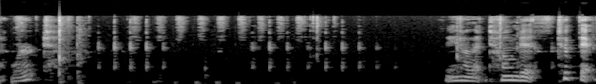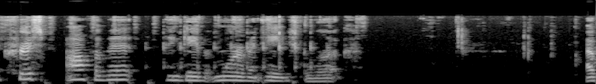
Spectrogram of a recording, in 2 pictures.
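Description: An ink applicator dabs and rubs against paper.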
